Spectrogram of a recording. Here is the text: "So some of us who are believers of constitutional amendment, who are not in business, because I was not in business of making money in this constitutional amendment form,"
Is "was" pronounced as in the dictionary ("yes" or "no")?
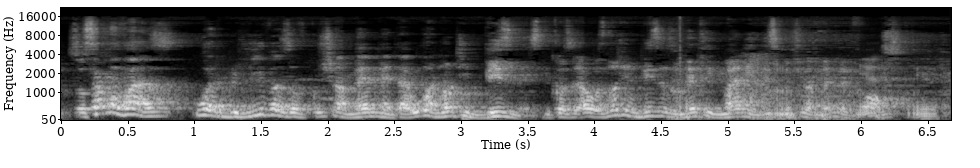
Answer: yes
